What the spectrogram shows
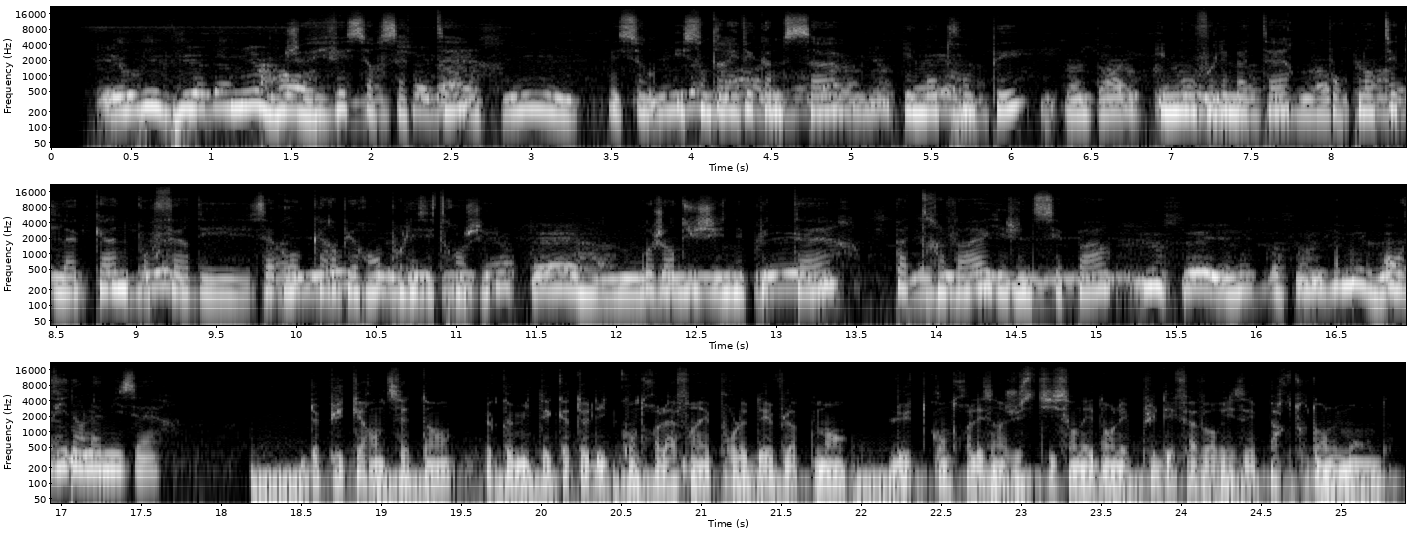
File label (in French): spot radio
